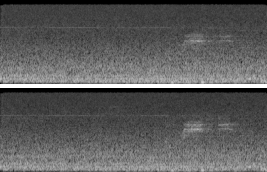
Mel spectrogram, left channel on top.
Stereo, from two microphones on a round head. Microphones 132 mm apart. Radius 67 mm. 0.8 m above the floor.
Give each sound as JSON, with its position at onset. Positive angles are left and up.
{"t": 1.6, "sound": "whispering", "side_deg": -80, "distance_m": 4.0}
